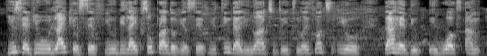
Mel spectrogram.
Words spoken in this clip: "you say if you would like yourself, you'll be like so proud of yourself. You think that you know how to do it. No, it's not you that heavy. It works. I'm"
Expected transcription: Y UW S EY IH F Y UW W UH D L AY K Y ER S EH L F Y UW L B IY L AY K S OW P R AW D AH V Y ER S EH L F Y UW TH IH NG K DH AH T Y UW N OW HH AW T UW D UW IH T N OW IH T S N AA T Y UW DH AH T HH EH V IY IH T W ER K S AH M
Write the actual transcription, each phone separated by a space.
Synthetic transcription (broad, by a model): Y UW S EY IH F Y UW W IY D L AY K Y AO S EH L F Y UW W B IY L AY K S OW P R AW D AH V Y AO S EH L F Y UW TH IH NG K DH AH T Y UW N OW HH AW T UW D UW IH T N OW IH T S N AA T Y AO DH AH T HH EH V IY IH T W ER K S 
